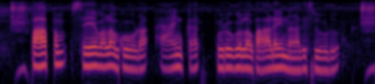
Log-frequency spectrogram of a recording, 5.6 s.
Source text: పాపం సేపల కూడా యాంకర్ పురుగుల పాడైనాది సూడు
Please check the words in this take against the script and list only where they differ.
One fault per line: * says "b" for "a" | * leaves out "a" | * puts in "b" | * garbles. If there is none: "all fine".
all fine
